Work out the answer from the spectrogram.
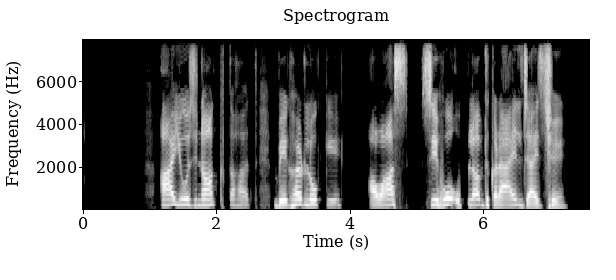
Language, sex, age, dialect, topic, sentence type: Maithili, female, 18-24, Eastern / Thethi, banking, statement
